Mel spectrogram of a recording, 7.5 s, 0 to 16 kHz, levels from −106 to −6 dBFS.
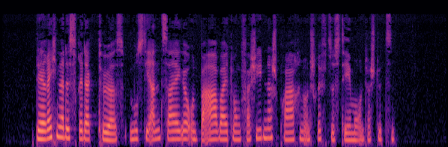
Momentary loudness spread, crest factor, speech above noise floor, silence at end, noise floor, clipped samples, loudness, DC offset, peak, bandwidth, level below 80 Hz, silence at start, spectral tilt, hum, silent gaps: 11 LU; 20 dB; 46 dB; 0.9 s; -84 dBFS; under 0.1%; -38 LUFS; under 0.1%; -18 dBFS; 11.5 kHz; -74 dBFS; 0.6 s; -5.5 dB/octave; none; none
